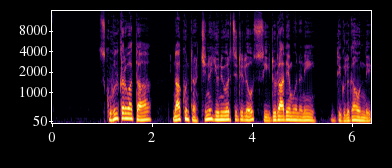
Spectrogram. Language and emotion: Telugu, fearful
